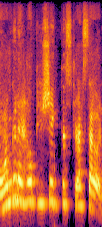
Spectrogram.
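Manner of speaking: high, bouncy playful offer; playful parent. Pretend. Parent grabbing child's arm to play, high playful voice. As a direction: tease the child into playing along. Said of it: "grab their arm or something and say".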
